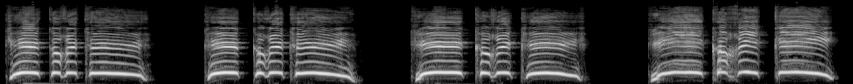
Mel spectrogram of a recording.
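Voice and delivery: very high, very loud drawn-out crows; rooster crowing. Acted. Rooster in a tree crows, very high and loud. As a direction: crow like a rooster on a branch. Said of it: "kräht".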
